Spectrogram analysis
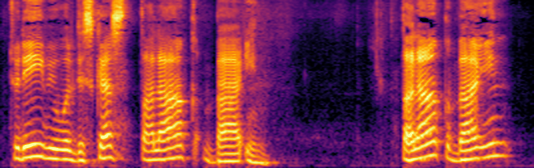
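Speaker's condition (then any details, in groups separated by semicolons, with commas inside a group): No condition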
